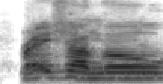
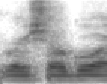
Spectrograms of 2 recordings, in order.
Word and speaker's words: Ra's al Ghul: But personally, as much as I love Raz, because I personally don't pronounce it Ra's al Ghul, I pronounce it Raz al Ghul.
